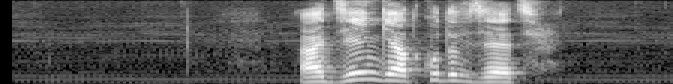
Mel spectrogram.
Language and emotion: Russian, neutral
